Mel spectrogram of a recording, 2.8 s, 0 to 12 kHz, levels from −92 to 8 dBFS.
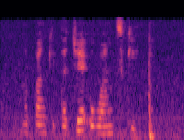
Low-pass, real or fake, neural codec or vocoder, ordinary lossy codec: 7.2 kHz; real; none; MP3, 48 kbps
